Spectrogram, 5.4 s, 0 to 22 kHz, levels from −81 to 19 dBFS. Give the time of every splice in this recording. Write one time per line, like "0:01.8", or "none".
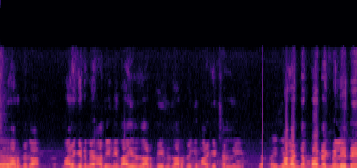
0:03.8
